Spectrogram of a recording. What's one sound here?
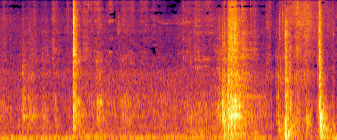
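A metal gas canister clicks and scrapes as it is fitted.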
